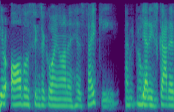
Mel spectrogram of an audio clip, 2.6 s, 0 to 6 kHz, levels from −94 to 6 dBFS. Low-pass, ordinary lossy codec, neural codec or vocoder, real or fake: 5.4 kHz; MP3, 32 kbps; none; real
